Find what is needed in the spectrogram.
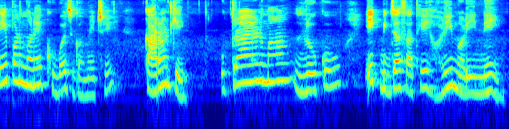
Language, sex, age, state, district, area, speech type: Gujarati, female, 18-30, Gujarat, Anand, urban, spontaneous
